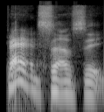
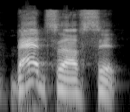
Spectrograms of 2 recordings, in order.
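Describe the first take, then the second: First: Said in the usual way. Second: Slow, louder scold like training a dog; slow mock scolding. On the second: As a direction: drag it out like scolding a pet.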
